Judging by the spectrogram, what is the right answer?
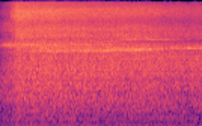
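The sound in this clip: A slow exhale after a Valsalva maneuver, done by squeezing the chest and diaphragm: a steady, breathy hiss that lasts about two seconds, heard alone.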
